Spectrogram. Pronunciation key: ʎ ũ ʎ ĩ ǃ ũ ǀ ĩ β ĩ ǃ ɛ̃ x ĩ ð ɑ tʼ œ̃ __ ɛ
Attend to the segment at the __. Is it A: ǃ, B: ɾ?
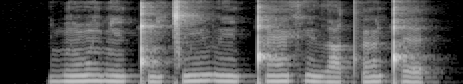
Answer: A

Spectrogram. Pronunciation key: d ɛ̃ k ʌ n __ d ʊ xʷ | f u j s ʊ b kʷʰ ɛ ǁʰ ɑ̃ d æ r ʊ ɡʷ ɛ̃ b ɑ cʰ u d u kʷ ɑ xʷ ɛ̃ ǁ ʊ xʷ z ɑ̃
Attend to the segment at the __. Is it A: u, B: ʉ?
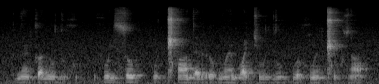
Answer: A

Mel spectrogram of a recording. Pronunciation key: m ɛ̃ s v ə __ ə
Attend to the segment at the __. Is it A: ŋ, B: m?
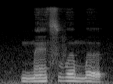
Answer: B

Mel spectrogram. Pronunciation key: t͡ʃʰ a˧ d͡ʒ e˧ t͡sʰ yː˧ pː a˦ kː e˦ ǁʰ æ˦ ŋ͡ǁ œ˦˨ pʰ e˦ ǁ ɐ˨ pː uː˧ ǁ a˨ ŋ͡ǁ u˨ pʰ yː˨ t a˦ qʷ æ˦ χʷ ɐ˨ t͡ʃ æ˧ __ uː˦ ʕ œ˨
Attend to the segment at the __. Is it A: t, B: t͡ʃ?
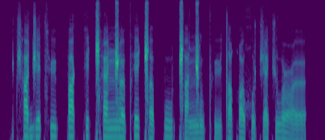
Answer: B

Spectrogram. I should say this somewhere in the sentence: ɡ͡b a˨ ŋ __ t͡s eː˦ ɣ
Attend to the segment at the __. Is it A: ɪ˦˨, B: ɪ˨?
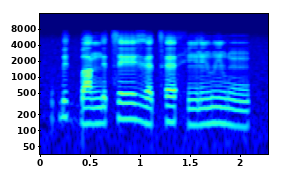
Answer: B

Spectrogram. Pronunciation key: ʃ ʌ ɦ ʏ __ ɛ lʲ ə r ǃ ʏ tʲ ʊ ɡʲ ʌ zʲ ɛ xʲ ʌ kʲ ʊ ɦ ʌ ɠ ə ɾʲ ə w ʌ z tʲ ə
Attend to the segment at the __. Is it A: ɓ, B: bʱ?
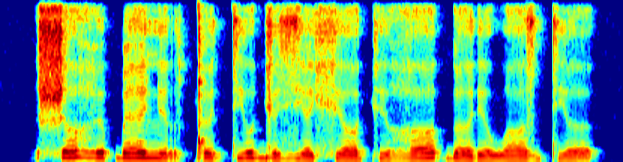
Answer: A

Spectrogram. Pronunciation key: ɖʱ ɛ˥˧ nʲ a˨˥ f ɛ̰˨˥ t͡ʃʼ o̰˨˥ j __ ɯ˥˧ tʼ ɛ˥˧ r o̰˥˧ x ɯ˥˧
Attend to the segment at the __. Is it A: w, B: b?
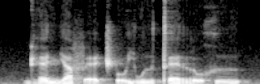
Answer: A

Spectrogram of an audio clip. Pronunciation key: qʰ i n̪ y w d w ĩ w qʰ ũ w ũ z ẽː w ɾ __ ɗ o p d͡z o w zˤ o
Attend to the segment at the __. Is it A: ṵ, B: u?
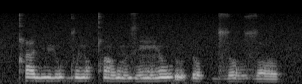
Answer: A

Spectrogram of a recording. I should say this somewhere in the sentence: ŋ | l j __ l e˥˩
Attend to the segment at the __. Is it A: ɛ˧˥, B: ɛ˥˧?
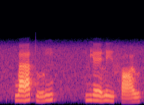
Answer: B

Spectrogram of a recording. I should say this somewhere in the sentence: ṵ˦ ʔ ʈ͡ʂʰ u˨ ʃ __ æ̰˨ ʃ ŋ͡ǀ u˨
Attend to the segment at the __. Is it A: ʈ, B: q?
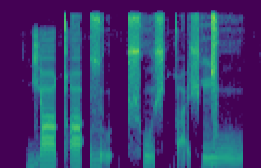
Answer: B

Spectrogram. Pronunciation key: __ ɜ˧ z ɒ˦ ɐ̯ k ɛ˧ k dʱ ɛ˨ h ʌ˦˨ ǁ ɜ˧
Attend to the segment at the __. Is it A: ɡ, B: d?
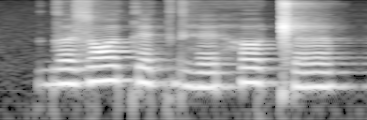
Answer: A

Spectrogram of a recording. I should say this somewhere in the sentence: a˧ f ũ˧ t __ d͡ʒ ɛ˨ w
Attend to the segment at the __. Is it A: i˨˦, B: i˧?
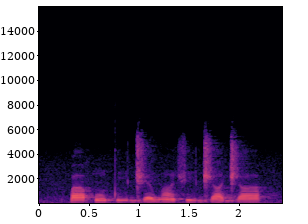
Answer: B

